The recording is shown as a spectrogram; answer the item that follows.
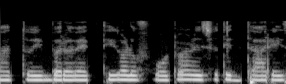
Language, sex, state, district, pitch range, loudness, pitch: Kannada, female, Karnataka, Bidar, 205-215 Hz, -14 LUFS, 205 Hz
